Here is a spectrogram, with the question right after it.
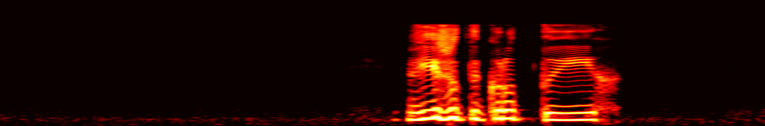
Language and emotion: Russian, positive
